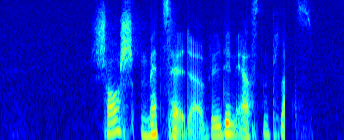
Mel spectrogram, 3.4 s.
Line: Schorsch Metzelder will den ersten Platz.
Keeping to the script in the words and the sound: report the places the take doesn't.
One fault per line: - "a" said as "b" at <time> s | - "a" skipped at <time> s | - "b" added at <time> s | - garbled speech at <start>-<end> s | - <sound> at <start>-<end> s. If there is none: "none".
- dropout at 2.8-2.9 s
